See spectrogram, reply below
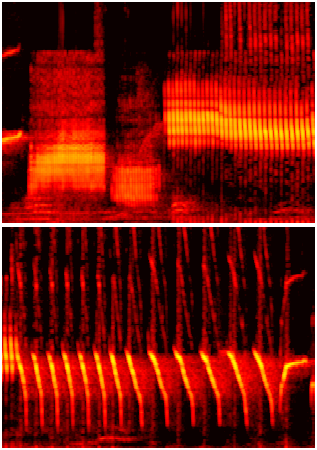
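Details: Russian canary bred for singing, performing varied song tours: short buzzy notes, a long steady high trill, then a quick series of sharply falling whistled notes about five per second.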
